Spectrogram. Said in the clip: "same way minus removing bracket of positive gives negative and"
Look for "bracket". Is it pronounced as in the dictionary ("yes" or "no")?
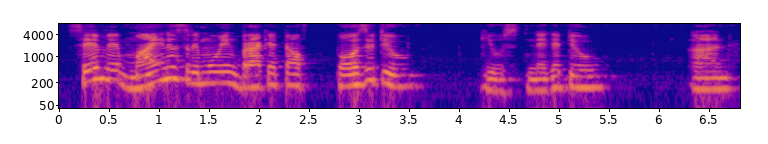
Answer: yes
